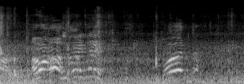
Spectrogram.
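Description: Two short raised shouts from men on an outdoor basketball court, one about half a second in and one near the end, over a steady low background rumble.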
